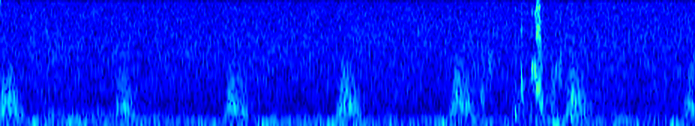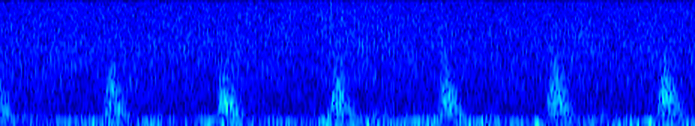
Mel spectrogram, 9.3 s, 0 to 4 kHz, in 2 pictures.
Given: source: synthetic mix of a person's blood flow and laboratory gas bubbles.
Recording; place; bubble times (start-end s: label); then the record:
Doppler ultrasound of blood flow; subclavian vein
3.19-3.29 s: bubbles
3.38-3.88 s: bubbles
From the record:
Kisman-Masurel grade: 213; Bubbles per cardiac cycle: several, 3 to 8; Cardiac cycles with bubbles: 1 to 10%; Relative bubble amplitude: loud (0.450 to 0.775); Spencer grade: 1 (occasional bubble signal discernible with the cardiac motion signal, with majority of cardiac periods free of bubbles); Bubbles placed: anywhere in the cardiac cycle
